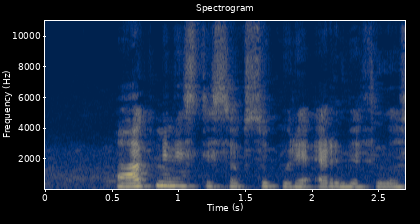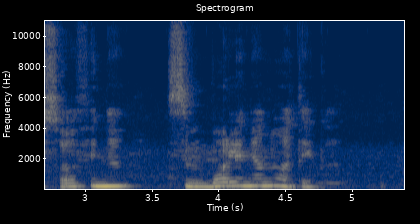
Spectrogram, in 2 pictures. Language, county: Lithuanian, Kaunas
